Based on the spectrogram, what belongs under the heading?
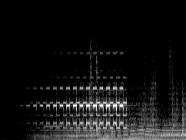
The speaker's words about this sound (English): I want you to see what happened when that phone rang. Watch this.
